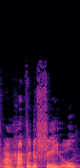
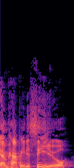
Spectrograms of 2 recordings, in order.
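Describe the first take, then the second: First: It is said coldly, without warmth. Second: It is said warmly, with a smile. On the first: The speaker is not really glad to see the listener. "if I go like this, ... you're going to have a different perception" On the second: The speaker is glad to see the listener. "with a smile like that, people would be like, oh, okay, he's being friendly"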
